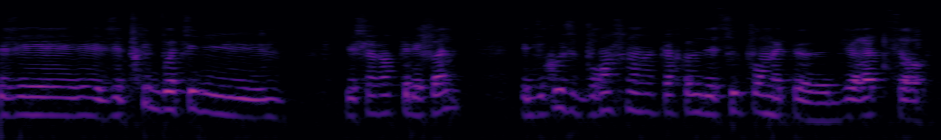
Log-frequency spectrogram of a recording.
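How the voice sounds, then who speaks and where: With a fairly bright, mid-range voice, a man who makes motovlogs offers a casual, unscripted gear review full of colloquial slang and some mild cursing. Clicks, an echoey room and clear background noise are audible.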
